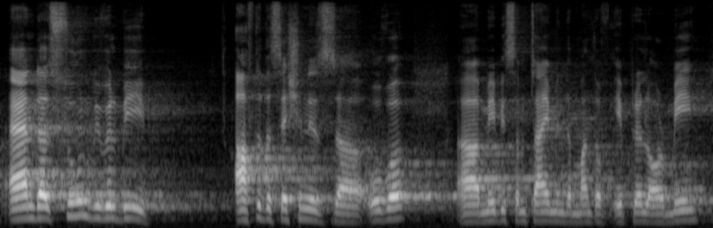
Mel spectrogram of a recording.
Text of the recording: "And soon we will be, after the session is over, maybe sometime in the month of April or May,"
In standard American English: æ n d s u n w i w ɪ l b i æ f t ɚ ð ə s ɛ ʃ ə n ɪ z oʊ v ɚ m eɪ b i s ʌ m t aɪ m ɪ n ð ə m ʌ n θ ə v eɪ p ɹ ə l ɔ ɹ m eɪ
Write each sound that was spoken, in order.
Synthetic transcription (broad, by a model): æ n d s u n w i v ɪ l b i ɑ f t ɚ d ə s ɛ ʃ ə n ɪ z oʊ v ɚ m eɪ b i s ʌ m t aɪ m ɪ n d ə m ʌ n t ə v eɪ p ɹ ə l ɔ ɹ m eɪ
